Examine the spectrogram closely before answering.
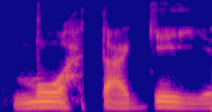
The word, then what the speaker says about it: muhtagi: It comes on the third, and the second syllable is not stressed, and the third is a little bit more stressed again, muhtagi, even though the last syllable is not so stressed.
